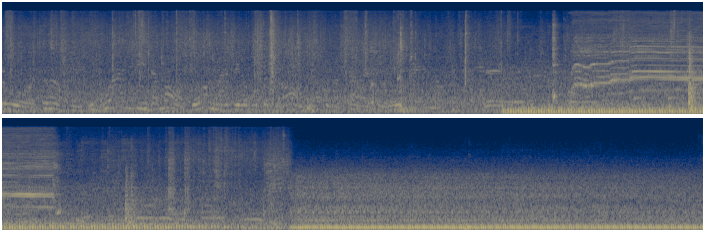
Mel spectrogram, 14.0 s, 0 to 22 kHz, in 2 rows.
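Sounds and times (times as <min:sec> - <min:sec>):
engine humming steadily: 0:04.9 - 0:14.0.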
